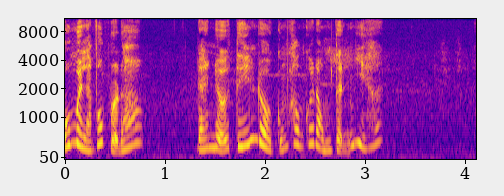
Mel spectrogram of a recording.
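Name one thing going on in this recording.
A young woman speaks quickly and with animation, close by.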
